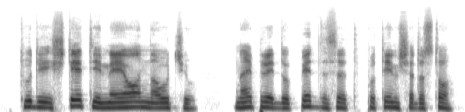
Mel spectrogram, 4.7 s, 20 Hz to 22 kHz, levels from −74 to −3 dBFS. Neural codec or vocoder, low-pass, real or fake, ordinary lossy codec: codec, 44.1 kHz, 2.6 kbps, DAC; 19.8 kHz; fake; none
